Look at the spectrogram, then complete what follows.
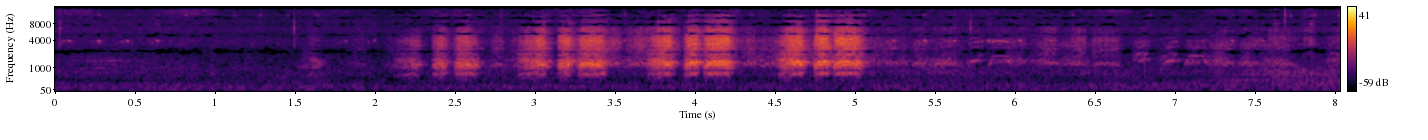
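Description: A bird giving a rapid series of loud, honking calls from about two to five seconds in.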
